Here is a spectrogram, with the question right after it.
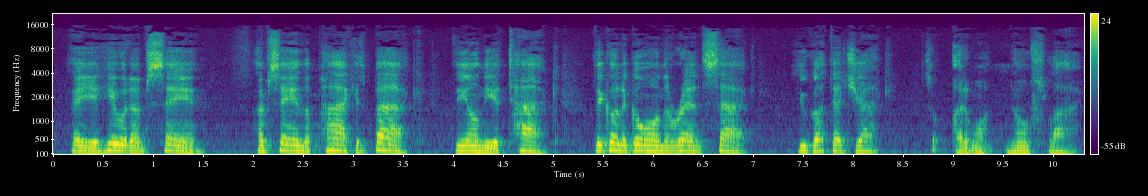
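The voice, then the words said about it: Regional accent with unusual A vowels. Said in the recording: “He says his A's kind of weird. ... It's called an accent”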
